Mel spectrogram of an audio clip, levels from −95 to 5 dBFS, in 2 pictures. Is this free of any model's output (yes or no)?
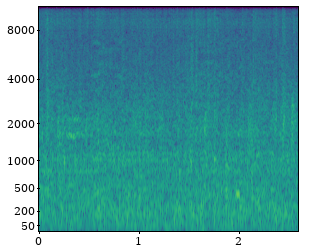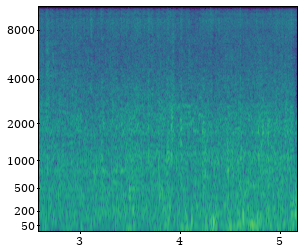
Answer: no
